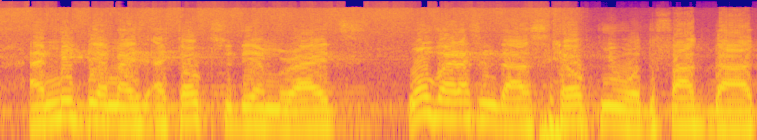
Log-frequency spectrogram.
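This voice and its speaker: This man rattles along very quickly, pitched rather high with normal pitch movement, while clearly audible noise fills the background. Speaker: content creator. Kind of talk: panel discussion. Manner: fast.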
